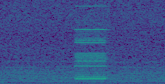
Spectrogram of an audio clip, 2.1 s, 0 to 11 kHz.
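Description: A single short beep about a second in from the TRS-80 Model 4's speaker: the terminal program's signal that a received XMODEM block failed its CRC check. Otherwise near silence.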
